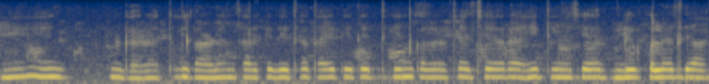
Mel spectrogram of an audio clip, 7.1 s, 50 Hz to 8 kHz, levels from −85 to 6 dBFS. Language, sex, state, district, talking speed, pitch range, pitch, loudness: Marathi, female, Maharashtra, Washim, 150 wpm, 225-235 Hz, 230 Hz, -16 LUFS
